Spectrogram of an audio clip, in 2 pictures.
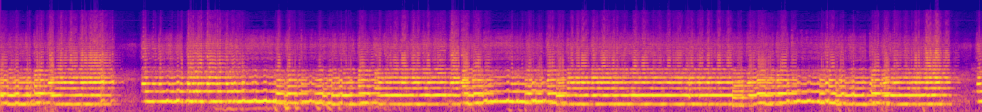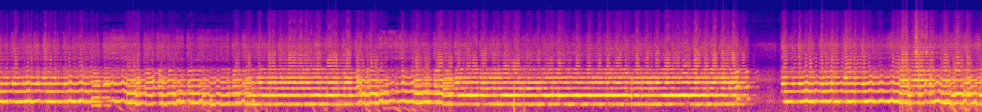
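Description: Instrumental background music carried by one held, slowly moving melody line. It breaks off briefly three times, about twelve seconds apart.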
